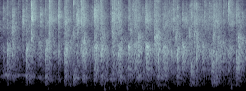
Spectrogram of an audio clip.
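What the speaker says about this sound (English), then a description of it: "Maybe an applause for that." Brief burst of audience clapping at a charity impact report launch event, a scattered, moderately faint patter of hands lasting about three seconds with no speech over it.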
